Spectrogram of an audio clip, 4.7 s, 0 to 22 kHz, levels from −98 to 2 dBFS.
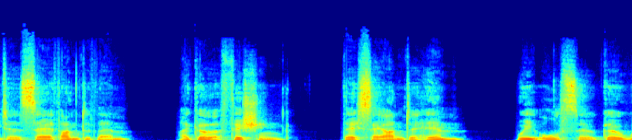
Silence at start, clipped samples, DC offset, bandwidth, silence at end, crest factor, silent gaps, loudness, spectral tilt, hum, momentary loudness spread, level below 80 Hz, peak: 0 s; under 0.1%; under 0.1%; 16 kHz; 0 s; 20 dB; none; -26 LUFS; -4.5 dB/octave; none; 14 LU; -48 dBFS; -8 dBFS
